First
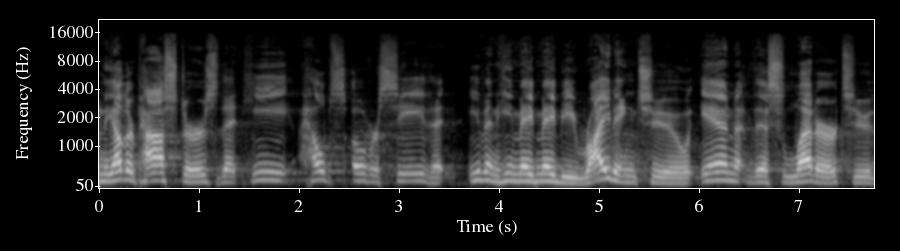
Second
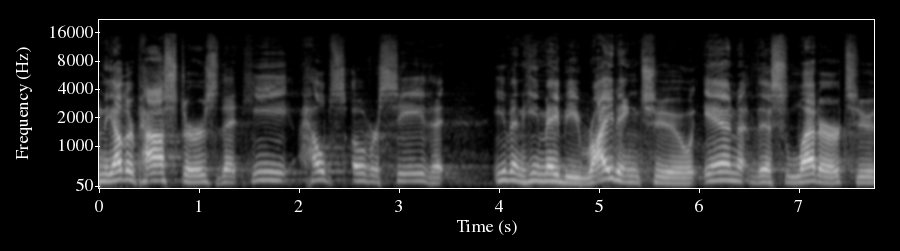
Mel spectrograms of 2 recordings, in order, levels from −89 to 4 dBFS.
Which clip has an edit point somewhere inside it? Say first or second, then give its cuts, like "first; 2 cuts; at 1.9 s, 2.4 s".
first; 2 cuts; at 3.5 s, 4.4 s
